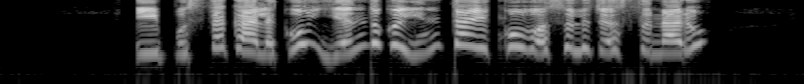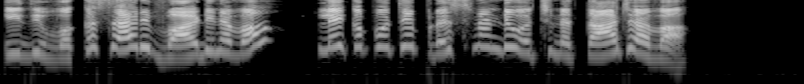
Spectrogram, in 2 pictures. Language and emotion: Telugu, angry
